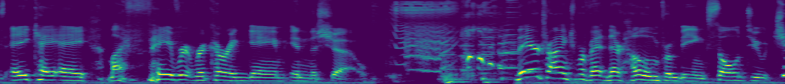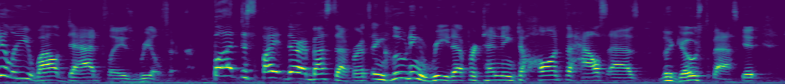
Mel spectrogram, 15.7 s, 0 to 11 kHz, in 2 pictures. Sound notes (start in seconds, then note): 3.7 balloon squeaking air; 3.8 giggle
